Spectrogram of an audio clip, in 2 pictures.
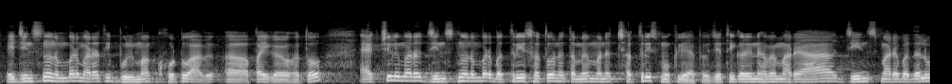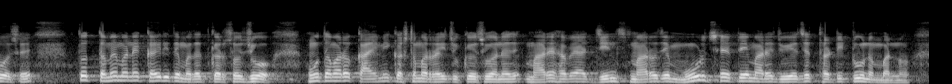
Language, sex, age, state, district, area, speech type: Gujarati, male, 30-45, Gujarat, Surat, urban, spontaneous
